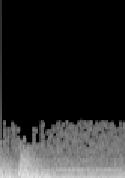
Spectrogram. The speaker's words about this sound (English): Suddenly, I heard this rapping at the door.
